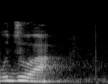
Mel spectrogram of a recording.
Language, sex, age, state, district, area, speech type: Marathi, male, 18-30, Maharashtra, Raigad, urban, read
